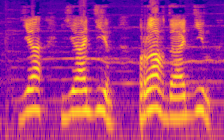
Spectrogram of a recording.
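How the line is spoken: Whimpering. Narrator (Russian): захныкал Брэндон

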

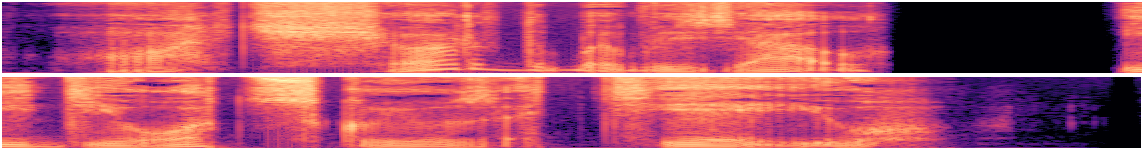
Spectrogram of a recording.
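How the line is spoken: Hissed. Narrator (Russian): Савелью Антоновичу, прошипевшему

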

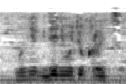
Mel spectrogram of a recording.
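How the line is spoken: Urgent whisper. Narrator (Russian): зашептал священник

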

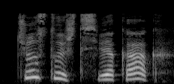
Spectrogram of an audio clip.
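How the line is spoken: Weak-voiced question. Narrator (Russian): слабым голосом спрашивает Ирина

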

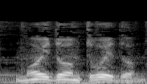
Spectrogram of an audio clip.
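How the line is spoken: Dry monster reply. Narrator (Russian): ответило чудище столь же сухо

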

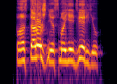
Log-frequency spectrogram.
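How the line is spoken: Grumble. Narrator (Russian): проворчал Джилин

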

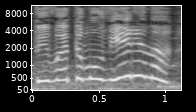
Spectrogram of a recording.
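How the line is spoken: Shouted. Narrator (Russian): прокричала Ренни

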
